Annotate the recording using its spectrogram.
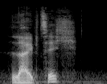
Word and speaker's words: Leipzig: Avec dans les deux cas, bien sûr, l'accent tonique qui est sur la première syllabe. Leipzig, bien Leipzig. Mais jamais avec un g à la fin, parce qu'en allemand, le g final se devient toujours un que.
